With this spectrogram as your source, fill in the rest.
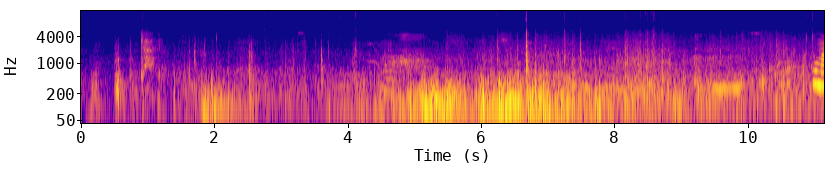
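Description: Pigeons coo softly and repeatedly nearby while being fed, with shuffling and small clatters around them and a low background rumble.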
